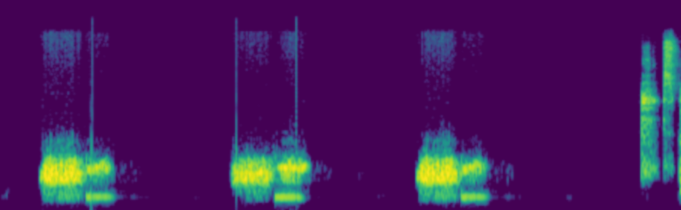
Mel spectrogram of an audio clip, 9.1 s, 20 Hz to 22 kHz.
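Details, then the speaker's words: Repeated high-pitched musical whistles with each breath, about 24 a minute: wheezing, heard on inspiration or expiration, indicating a narrowed upper or lower airway. "wheezing can be auscultated on inspiration or expiration it's indicative of a narrowed airway either in the upper or lower portion"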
